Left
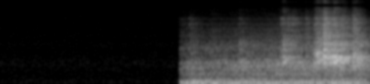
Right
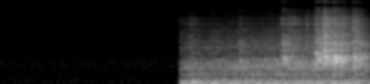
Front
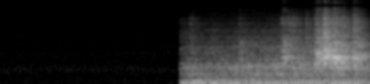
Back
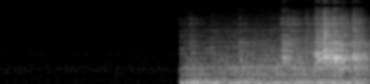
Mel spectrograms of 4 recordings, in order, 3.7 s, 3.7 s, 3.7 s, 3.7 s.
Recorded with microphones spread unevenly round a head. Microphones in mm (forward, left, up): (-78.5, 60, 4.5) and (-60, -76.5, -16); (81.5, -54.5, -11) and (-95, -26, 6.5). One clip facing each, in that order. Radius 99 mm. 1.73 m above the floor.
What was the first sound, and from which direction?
A rattle, 155° right.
